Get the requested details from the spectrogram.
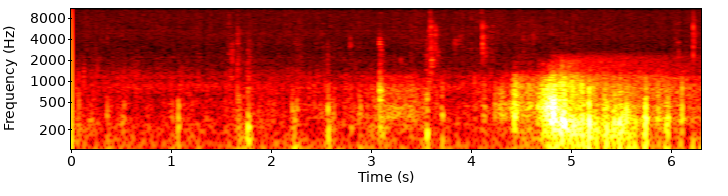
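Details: A low rumbling burp rises over faint fizzing and soft low thumps: an ordinary belch with stomach fizzing after drinking soda, recorded with a sensitive 3Dio stereo microphone.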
